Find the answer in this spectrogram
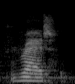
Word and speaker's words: read: we have read and here we have read like the color okay same with the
